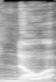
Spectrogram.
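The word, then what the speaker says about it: NOAA: Oceanic and Atmospheric Administration we pronounced it Noah we had a program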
